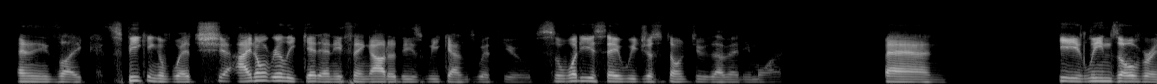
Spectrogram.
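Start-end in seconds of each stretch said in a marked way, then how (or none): none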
